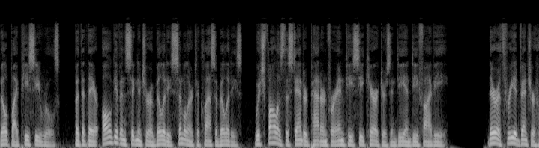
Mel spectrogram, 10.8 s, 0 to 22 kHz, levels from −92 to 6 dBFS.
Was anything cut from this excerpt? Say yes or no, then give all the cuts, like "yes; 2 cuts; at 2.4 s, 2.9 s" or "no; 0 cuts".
no; 0 cuts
